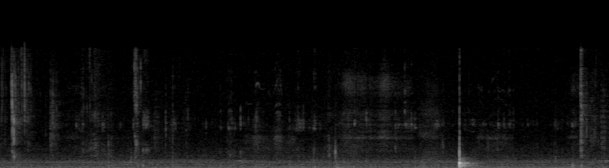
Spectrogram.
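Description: Close-miked chewing of a soft walnut cake filled with red bean paste, with small wet mouth clicks. One sharp knock about four and a half seconds in.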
